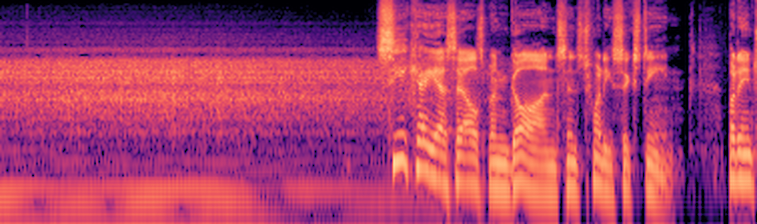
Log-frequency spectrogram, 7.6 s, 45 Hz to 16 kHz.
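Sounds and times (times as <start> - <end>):
AM radio static on an empty frequency: 0.0 - 5.2
low constant hum: 0.0 - 5.8
speech: 3.8 - 7.5.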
